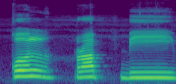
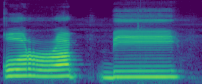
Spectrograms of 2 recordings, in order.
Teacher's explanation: la sukun langsung diidghamkan ke ro, bukan dibaca qul rabbi, bukan, tetapi dibaca qurrabbi. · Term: idgham mutaqaribain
